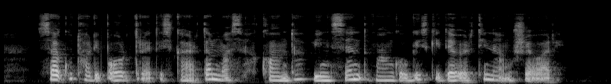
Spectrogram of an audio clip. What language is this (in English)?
Georgian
